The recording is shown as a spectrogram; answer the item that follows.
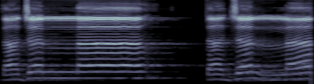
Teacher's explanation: লামের উপরে খালা জবর এক আলিফ টেনে পড়তে হবে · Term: খারাজ জবর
